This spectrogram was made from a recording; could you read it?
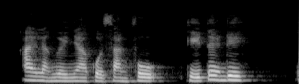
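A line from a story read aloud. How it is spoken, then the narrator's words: Raised voice. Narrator (Vietnamese): Cô y tá cao giọng nói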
